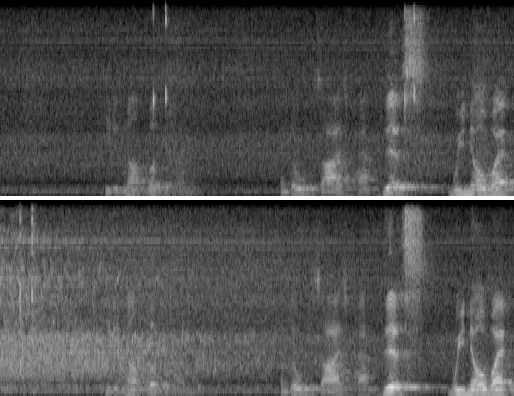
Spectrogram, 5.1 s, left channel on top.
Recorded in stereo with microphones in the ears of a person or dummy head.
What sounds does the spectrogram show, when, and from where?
1.1 s a man speaking: 20° right (ahead or behind), 1.4 m
3.8 s a man speaking: 30° right (ahead or behind), 0.7 m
